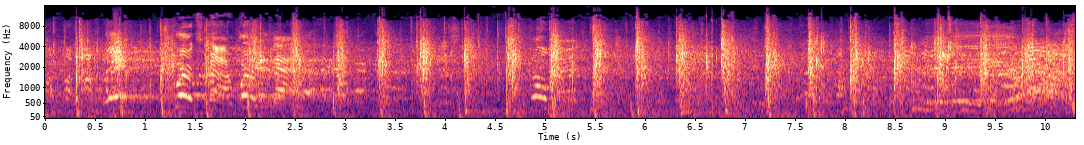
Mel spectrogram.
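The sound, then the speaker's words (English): Steady, rhythmic slapping on chest and thighs as Sly performs a chest and thigh slap rhythm routine in the crowd, a quick run of sharp hand-on-body hits at an even beat, with crowd noise and voices murmuring underneath. “After a full minute in the crowd, Sly gets maybe a tenth of the audience members to clap along before he breaks into a chest and thigh slap rhythm routine.”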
